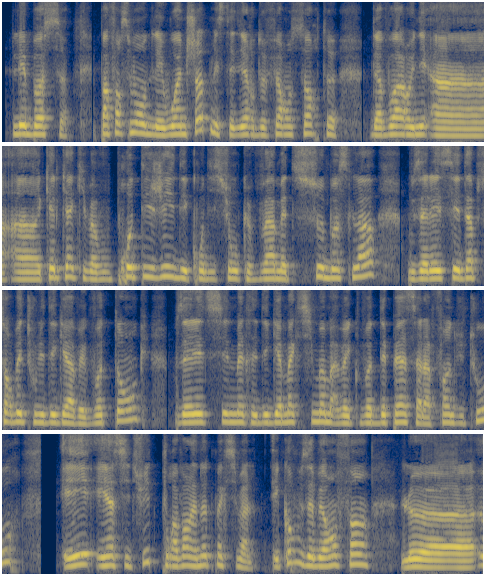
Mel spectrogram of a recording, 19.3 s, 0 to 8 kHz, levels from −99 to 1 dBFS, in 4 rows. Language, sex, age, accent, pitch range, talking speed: French, male, 20-39, French, 150-185 Hz, 235 wpm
